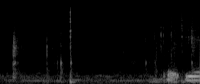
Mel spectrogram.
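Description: Light clicks of hard LEGO plastic as a mini-doll is handled and set into a built LEGO stand: three or four sharp ticks within the first second.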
